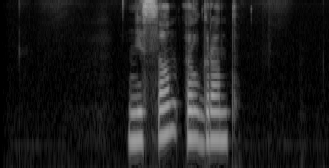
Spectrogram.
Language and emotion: Russian, neutral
